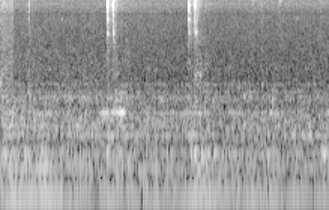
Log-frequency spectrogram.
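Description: Near silence: faint room tone broken by two pairs of short clicks, the first about a second and a half in and the second about two and a half seconds in.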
